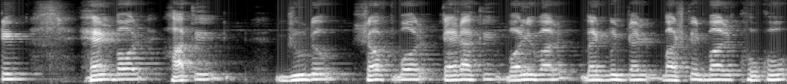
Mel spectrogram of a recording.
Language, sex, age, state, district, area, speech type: Hindi, male, 60+, Madhya Pradesh, Gwalior, rural, spontaneous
